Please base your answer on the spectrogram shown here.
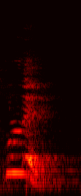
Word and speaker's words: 톨레미: 리시마쿠스, 그리고 카산더, 그리고 톨레미. 이게 역사에 보면 뭐 프톨레마이오스 말이었는데 그냥 톨레미라고 할게요. 묵음이라서요.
